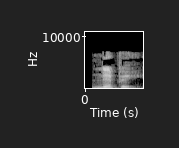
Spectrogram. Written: nippy

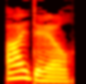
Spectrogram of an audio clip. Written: Iwdael

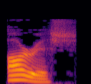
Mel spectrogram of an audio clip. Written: Aarush

